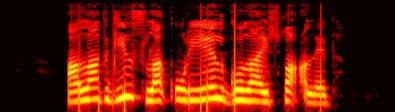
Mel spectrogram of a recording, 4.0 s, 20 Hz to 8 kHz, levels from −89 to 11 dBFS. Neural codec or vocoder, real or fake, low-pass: none; real; 7.2 kHz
